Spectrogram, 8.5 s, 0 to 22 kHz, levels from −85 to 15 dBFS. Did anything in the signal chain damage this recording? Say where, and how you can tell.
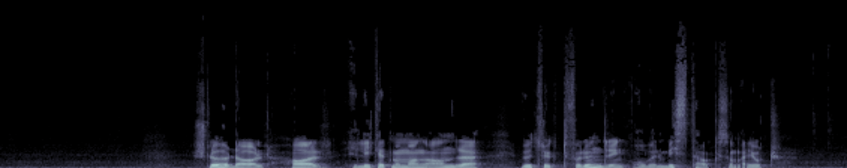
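Yes: sample clock jitter at the converter, 0.0 to 5.5 s. The unsteady clock adds hiss that tracks loud, bright speech, roughly 40 dB below signal, then disappears in pauses.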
